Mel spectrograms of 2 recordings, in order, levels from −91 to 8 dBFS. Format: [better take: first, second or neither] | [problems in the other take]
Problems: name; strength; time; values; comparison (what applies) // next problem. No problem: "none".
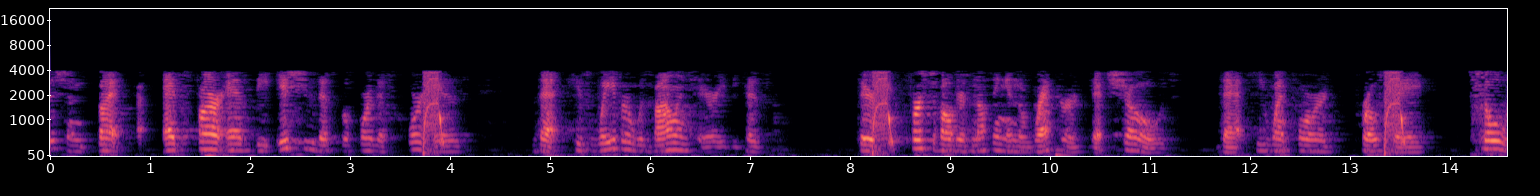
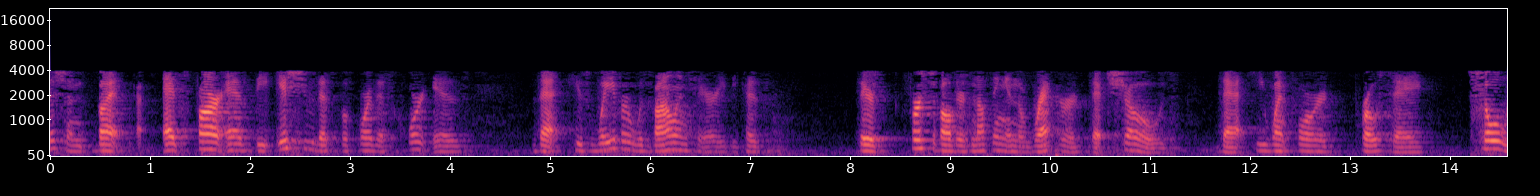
second | noise reduction (classical method WPE with log-MMSE)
